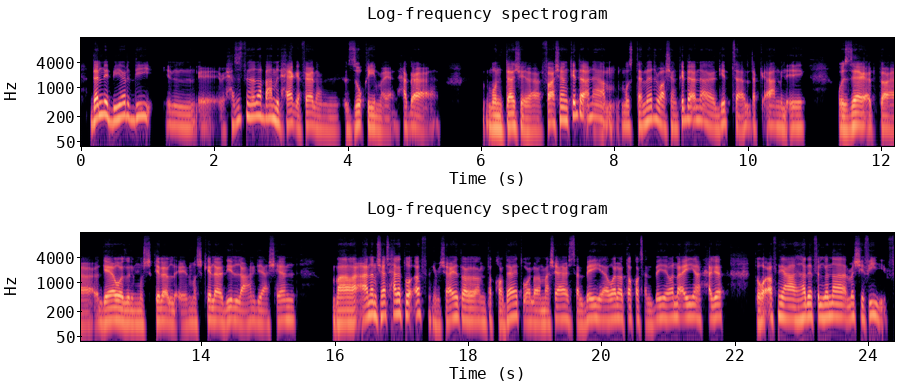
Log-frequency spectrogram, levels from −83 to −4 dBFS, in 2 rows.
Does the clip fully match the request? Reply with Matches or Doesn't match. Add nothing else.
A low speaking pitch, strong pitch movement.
Matches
